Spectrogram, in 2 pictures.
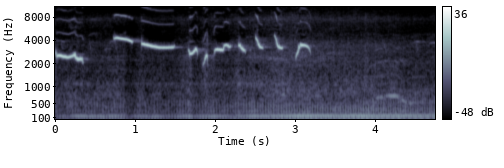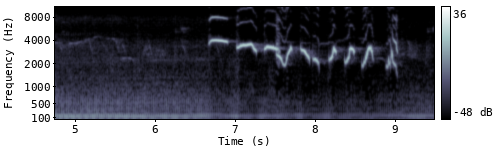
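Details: White-rumped shama song used as a lure to attract wild shamas: loud, clear whistled phrases with rising and falling slurred notes, a long pause of low hum, then a second rapid run of bright whistles.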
